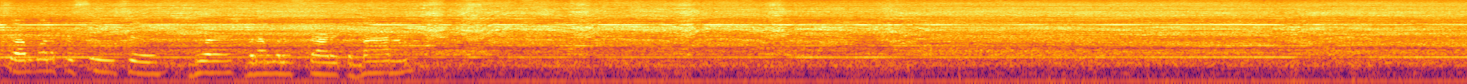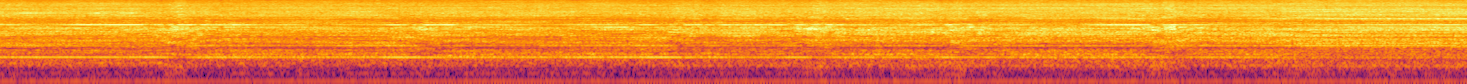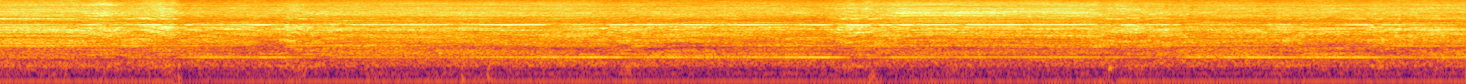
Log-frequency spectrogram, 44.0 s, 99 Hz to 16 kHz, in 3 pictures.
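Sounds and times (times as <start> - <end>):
hair dryer brush motor whine: 0.0 - 44.0.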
